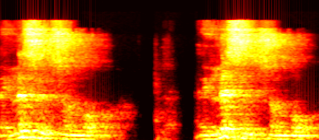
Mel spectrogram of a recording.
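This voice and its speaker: Audible room echo surrounds a man speaking at a moderate pace and a medium pitch. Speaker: motivational speaker, peer support facilitator. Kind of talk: motivational speech. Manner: loud, animated.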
